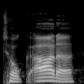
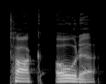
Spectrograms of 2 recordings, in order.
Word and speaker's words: Tokata: wrong heads up that toccata iron eyes is pronounced tokata not talk oda okay like they they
